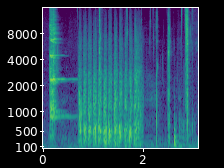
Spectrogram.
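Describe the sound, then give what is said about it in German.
Two glasses of water clink once in a toast, bright, with a short ringing tone. A run of quick, rhythmic scratchy noises follows, then a few scattered soft clicks. Nobody speaks. “Also, komm, Prost, Entschuldigung.”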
